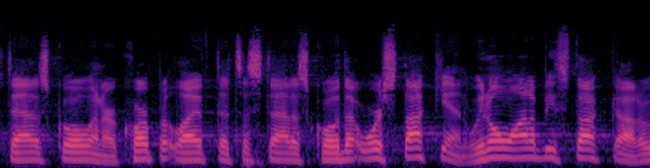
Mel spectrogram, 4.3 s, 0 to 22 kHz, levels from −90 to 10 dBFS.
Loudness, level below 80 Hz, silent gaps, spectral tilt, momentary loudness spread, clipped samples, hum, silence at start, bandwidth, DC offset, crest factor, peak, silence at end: -35 LUFS; -78 dBFS; none; -4 dB/octave; 4 LU; under 0.1%; none; 0.05 s; 12.5 kHz; under 0.1%; 16 dB; -18 dBFS; 0 s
